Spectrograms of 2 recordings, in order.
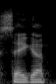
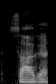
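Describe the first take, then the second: First: The word sounds like 'Sega', with an 'ay' vowel. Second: The first vowel is an open 'ah' sound. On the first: The speaker calls it wrong. "not Sega. Sega's the game thing" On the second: The speaker calls it right. "I was saying it right"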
